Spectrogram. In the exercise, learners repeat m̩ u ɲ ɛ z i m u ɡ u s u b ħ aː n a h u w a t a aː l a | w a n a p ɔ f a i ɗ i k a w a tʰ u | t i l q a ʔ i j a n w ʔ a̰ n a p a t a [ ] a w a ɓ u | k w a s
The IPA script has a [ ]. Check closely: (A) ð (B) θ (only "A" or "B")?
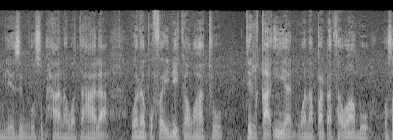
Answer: B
